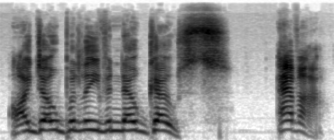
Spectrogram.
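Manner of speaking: high, indignant schoolboy. A narrator's reading. Piggy to the assembly, indignant and high. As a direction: huff it out, offended. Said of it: "His voice was indignant".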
